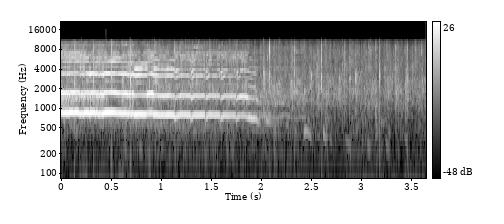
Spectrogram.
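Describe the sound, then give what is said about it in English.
At a poetry reading, a long, loud, high-pitched whoop rings out over a crowd's clapping for the event's former organiser, who is absent, for about two seconds, then the whoop stops and the applause carries on, steady and somewhat quieter. “If anyone's friends with Catherine, tell them I whooped for her.”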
